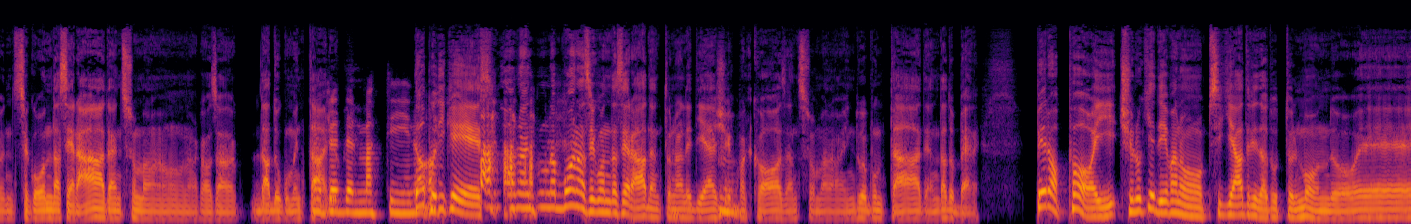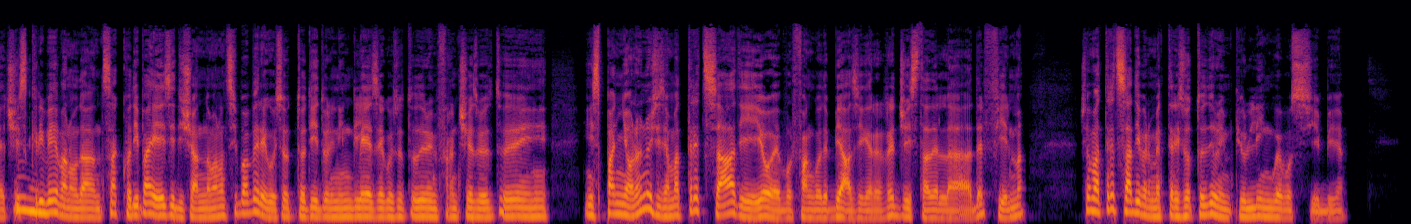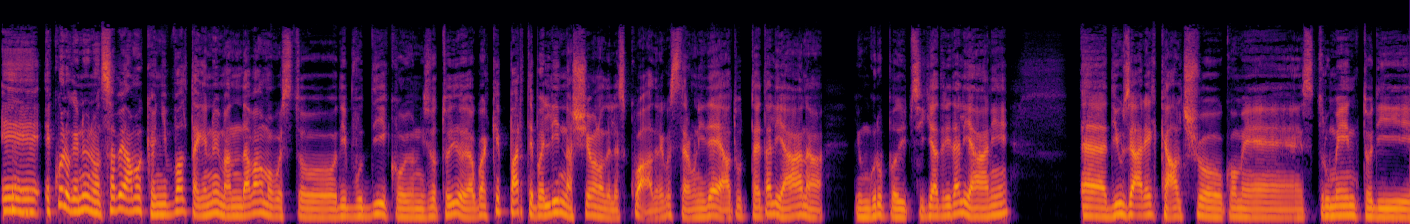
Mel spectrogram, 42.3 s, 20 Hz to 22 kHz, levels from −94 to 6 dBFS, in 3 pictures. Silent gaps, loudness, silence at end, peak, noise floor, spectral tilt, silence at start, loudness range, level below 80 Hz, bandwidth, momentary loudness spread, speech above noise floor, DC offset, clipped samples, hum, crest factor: none; -22 LUFS; 0 s; -4 dBFS; -73 dBFS; -5.5 dB/octave; 0 s; 3 LU; -58 dBFS; 14.5 kHz; 8 LU; 52 dB; under 0.1%; under 0.1%; none; 18 dB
